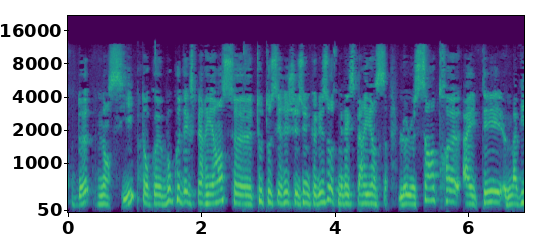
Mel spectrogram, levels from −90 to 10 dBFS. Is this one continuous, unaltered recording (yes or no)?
yes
